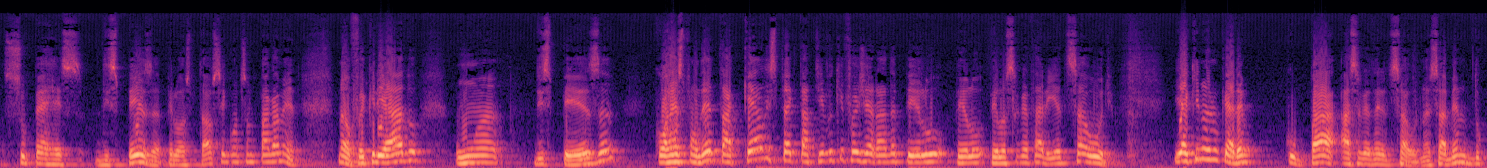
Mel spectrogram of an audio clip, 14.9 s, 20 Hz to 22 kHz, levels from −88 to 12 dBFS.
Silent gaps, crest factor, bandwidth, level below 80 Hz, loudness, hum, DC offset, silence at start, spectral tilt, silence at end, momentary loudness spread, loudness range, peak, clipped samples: none; 12 dB; 15 kHz; -40 dBFS; -12 LUFS; none; under 0.1%; 0.05 s; -8 dB/octave; 0 s; 11 LU; 1 LU; 0 dBFS; 0.5%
